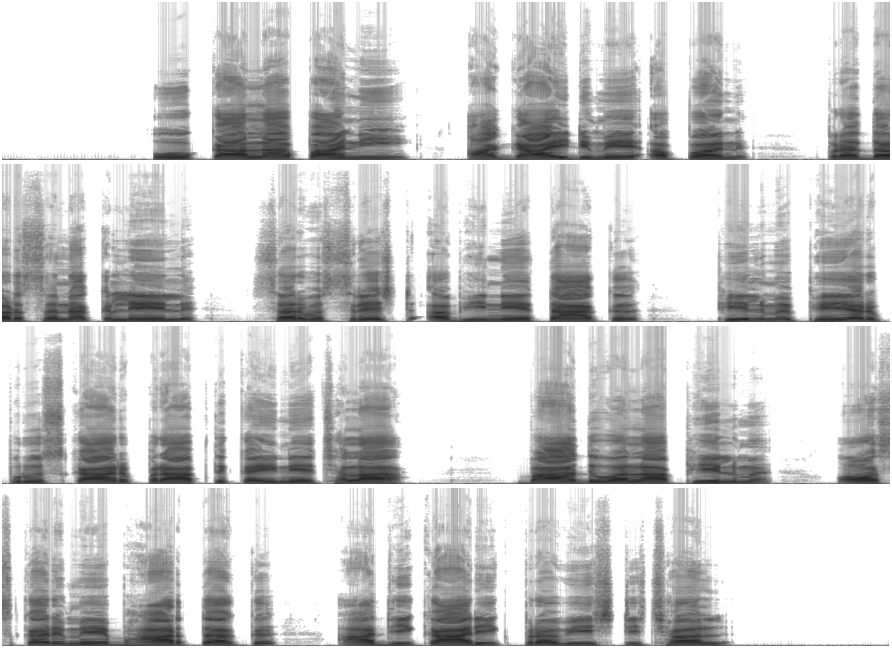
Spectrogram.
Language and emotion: Maithili, neutral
